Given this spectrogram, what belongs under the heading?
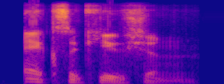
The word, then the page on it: execution: British English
